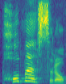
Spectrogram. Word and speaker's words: Pommes: 그러면 이것은 펌이라고 읽나? 라고 생각할 수 있는데 이렇게 줄여 썼을 때는 포메스라고 합니다. 포메스.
